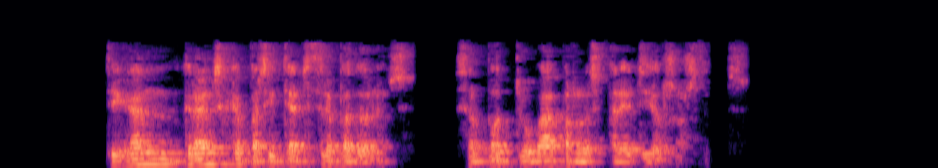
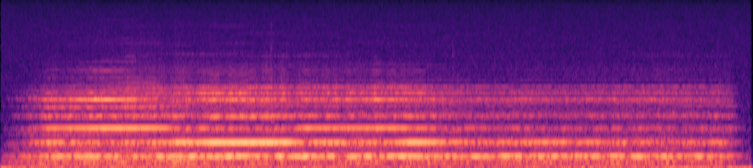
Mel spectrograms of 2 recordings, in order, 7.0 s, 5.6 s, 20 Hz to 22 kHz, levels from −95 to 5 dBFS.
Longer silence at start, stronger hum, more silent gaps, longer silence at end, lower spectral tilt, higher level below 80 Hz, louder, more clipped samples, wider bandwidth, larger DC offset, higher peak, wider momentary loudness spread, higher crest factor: first, 0.8 s vs 0 s; neither; first, 3.13-3.42 s, 5.34-5.44 s vs none; first, 1.45 s vs 0 s; second, -5 dB/octave vs -8 dB/octave; second, -60 dBFS vs -28 dBFS; second, -19 LUFS vs -15 LUFS; neither; first, 8 kHz vs 6.2 kHz; neither; about the same, -2 dBFS vs 0 dBFS; first, 16 LU vs 11 LU; first, 20 dB vs 14 dB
